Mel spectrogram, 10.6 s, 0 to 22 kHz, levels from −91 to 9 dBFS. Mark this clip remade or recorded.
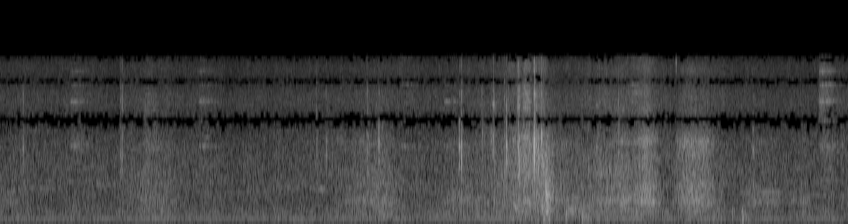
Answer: recorded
